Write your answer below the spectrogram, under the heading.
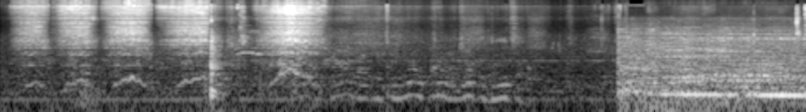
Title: When you fail to service your dryer,new motor needed, screeching sound when running.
